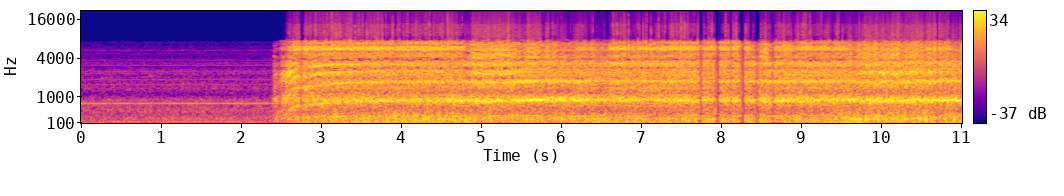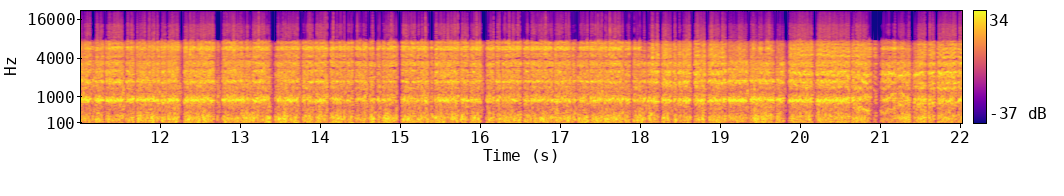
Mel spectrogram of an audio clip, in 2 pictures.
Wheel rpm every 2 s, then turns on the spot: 0, 0, 190, 230, 230, 220, 230, 230, 230, 220, 170.
none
